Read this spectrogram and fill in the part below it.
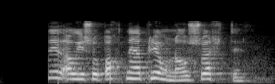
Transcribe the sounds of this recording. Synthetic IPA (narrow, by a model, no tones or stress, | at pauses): ɪðawjɛsɔpawht̪nɛɣapʰrjoːwnaɔsvœr̥t̪ʏ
